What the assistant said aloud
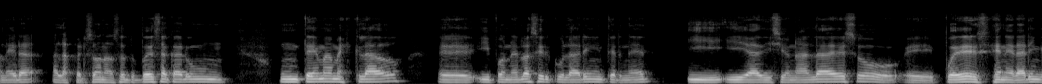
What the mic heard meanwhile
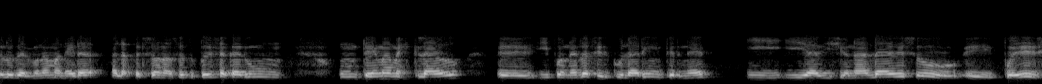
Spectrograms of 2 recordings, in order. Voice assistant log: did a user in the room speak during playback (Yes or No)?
No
